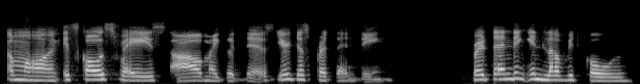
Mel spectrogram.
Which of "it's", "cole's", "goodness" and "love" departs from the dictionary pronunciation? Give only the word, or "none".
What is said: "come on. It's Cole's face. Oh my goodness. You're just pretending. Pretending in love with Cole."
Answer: cole's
